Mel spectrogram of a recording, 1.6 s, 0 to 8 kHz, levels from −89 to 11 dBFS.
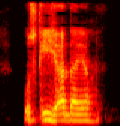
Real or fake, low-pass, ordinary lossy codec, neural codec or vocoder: fake; 7.2 kHz; MP3, 64 kbps; codec, 24 kHz, 0.9 kbps, WavTokenizer, medium speech release version 2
